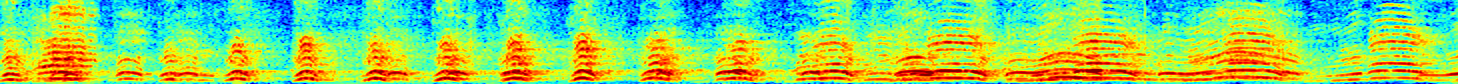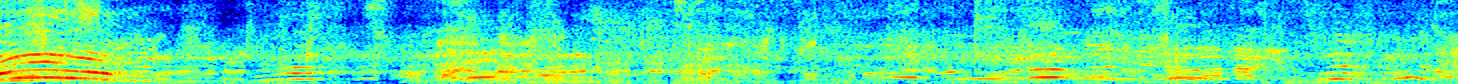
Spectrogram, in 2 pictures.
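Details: Rhythmic series of hoolock gibbon whoops, about two per second, rising and falling in pitch and growing louder, then breaking into irregular, overlapping softer calls.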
